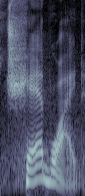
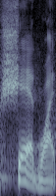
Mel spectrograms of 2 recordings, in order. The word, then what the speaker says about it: Shad White: we turn to others chad white or shad white let me say it properly has been busy he's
